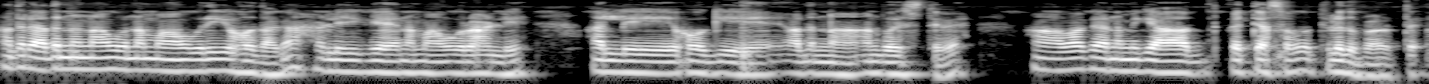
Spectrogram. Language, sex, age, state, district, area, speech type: Kannada, male, 60+, Karnataka, Bangalore Rural, rural, spontaneous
